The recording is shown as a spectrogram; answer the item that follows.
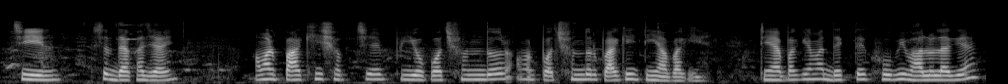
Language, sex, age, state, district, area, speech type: Bengali, female, 30-45, West Bengal, Dakshin Dinajpur, urban, spontaneous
